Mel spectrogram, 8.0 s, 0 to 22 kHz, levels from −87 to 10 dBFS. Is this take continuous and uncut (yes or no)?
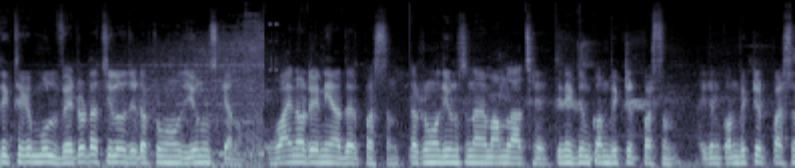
no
